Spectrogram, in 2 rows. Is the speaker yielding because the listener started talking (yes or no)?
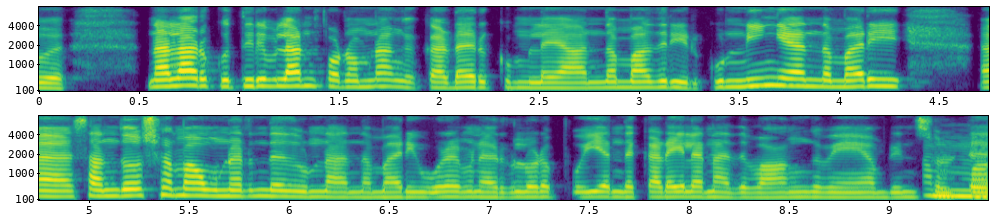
yes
